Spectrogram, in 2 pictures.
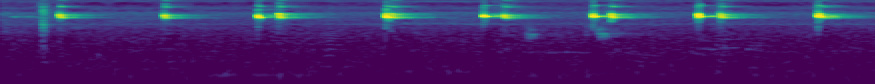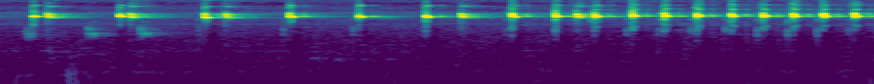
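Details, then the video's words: Lovebird of fighter type, the ticking style known locally as ngetik, played to stimulate another lovebird: sharp high clicks that start about two per second and speed into a rapid run near the end. "Pancingan Suara Lovebird Gacor Fighter"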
